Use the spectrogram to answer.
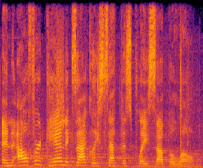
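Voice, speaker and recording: Game heroine: reverberant, fairly high, animated voice, brisk and practical. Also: female voice. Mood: frustrated, urgent. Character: determined, practical young female vigilante tech expert. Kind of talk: video game cutscene acting. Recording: reverberant hall, loud music behind.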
